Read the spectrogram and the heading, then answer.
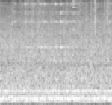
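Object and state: Nothing is struck.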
